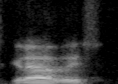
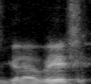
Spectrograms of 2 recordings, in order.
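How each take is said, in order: First: "graves" stressed on GRA; correct first-syllable stress. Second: "graves" stressed on VES, rising; misstressed gra-VES; wrong final stress. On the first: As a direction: land on the start of "graves". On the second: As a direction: push "graves" onto its last syllable. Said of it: "no es graves". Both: Shown as a demonstration.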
